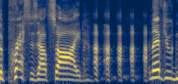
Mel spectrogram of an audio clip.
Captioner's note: laughs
